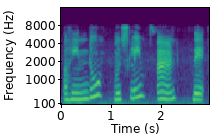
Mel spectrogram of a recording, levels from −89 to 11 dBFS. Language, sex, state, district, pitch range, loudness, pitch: English, female, Andhra Pradesh, Sri Satya Sai, 245-305 Hz, -16 LUFS, 265 Hz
